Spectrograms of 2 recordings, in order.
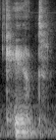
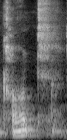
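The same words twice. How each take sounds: First: It is pronounced the British way. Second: It is pronounced the American way. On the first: "Brits call him Kant" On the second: "Americans call him Kant"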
